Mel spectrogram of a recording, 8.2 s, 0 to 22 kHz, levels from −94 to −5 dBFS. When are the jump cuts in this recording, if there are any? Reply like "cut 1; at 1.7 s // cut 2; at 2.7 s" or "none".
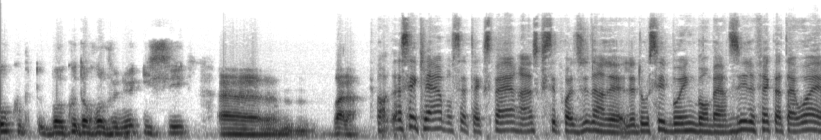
cut 1; at 3.7 s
